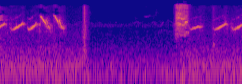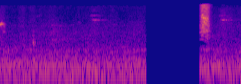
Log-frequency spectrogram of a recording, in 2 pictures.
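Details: Female Double-collared seedeater (Sporophila caerulescens) calling to stimulate a male: short bursts of three or four quick, high, rising whistled notes, with a few sharp clicks between them.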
